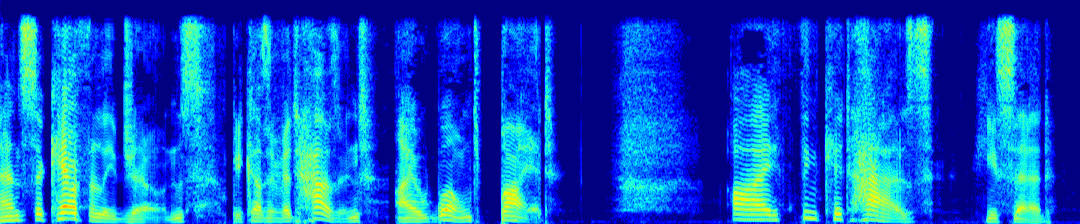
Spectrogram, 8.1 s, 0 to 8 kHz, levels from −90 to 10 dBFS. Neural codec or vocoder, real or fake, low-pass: codec, 16 kHz in and 24 kHz out, 1.1 kbps, FireRedTTS-2 codec; fake; 7.2 kHz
